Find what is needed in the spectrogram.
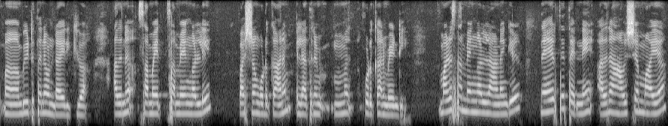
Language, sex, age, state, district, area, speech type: Malayalam, female, 30-45, Kerala, Kottayam, rural, spontaneous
